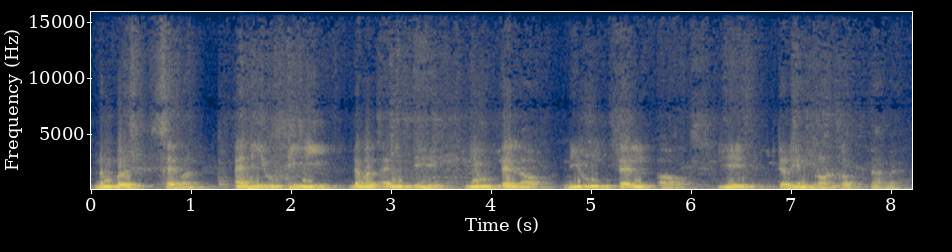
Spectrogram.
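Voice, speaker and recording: A man hosting a pronunciation lesson, spelling each word out letter by letter and then repeating it slowly, like a teacher. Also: medium pitch, lively intonation, mellow. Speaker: language teacher and channel host. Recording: roomy sound from away from the mic, faint noise.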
